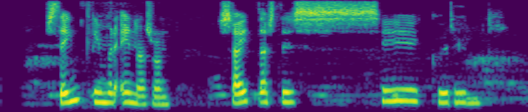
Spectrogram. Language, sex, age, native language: Icelandic, female, 12, Icelandic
